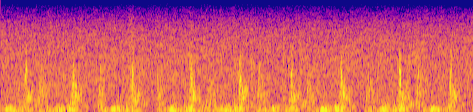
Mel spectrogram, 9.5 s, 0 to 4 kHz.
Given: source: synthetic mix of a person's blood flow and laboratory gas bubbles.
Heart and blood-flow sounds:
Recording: Doppler ultrasound of blood flow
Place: precordium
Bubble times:
no bubbles
From the record:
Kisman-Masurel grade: 000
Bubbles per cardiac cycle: 0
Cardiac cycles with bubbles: 0%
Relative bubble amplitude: no bubbles discernible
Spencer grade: 0 (complete lack of bubble signals)

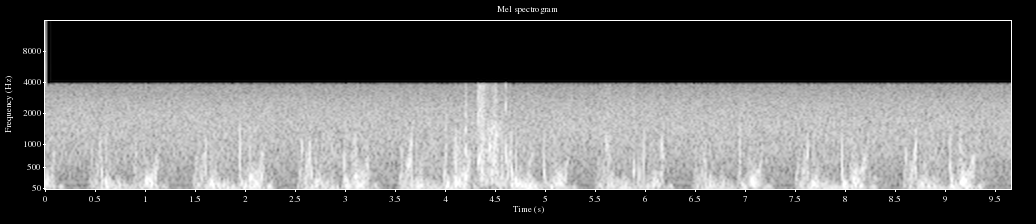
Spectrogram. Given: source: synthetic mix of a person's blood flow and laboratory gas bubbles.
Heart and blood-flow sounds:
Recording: Doppler ultrasound of blood flow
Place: precordium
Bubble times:
4.07-4.25 s: bubbles
4.29-4.65 s: bubbles
4.81-4.90 s: bubbles
5.58-5.65 s: bubbles
5.85-5.92 s: bubbles
6.13-6.19 s: bubbles
From the record:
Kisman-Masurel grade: 222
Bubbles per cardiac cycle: several, 3 to 8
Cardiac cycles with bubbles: 10 to 50%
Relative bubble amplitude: moderate (0.250 to 0.450)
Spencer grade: 2 (many but less than half of the cardiac periods contain bubble signals, singularly or in groups)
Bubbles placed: only in the low amplitude regions of the cardiac cycle

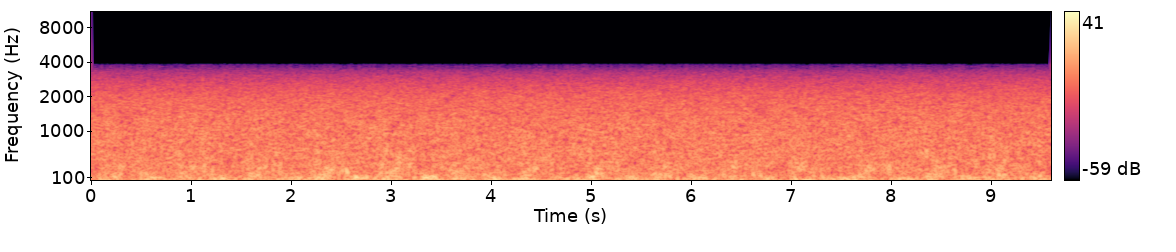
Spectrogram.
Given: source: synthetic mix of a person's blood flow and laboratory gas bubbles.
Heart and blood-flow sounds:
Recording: Doppler ultrasound of blood flow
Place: precordium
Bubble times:
1.08-1.21 s: bubbles
From the record:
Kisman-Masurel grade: 121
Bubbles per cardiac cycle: 1 to 2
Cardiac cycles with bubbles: 10 to 50%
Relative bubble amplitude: barely perceptible (0.100 to 0.250)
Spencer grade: 2 (many but less than half of the cardiac periods contain bubble signals, singularly or in groups)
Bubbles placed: anywhere in the cardiac cycle

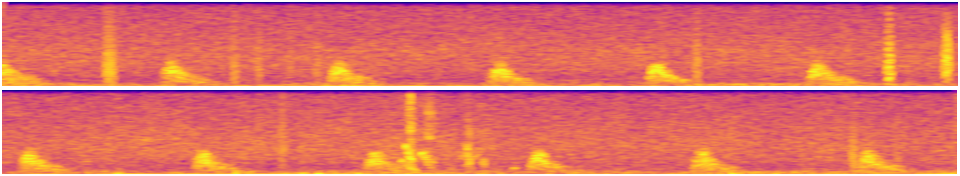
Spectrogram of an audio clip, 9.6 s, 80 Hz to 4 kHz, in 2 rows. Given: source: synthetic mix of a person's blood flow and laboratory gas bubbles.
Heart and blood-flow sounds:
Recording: Doppler ultrasound of blood flow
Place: subclavian vein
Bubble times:
6.74-7.22 s: bubbles
7.32-7.38 s: bubbles
From the record:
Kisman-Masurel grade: 211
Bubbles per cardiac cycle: several, 3 to 8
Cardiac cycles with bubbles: 1 to 10%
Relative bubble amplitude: barely perceptible (0.100 to 0.250)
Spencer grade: 1 (occasional bubble signal discernible with the cardiac motion signal, with majority of cardiac periods free of bubbles)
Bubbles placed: anywhere in the cardiac cycle

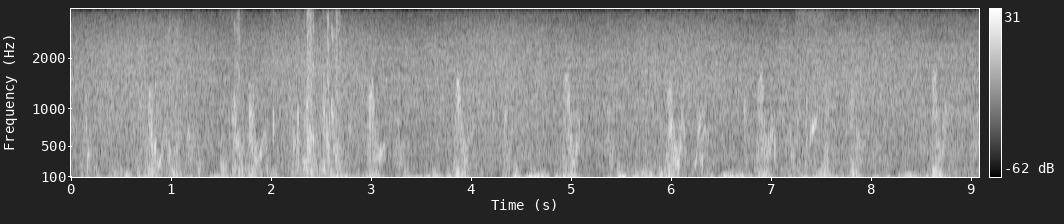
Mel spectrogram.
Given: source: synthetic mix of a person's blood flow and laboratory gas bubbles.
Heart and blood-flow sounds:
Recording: Doppler ultrasound of blood flow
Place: precordium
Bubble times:
0.96-1.12 s: bubbles
1.26-1.34 s: bubbles
1.48-1.74 s: bubbles
2.00-2.06 s: bubbles
2.19-2.86 s: bubbles
6.72-6.79 s: bubbles
7.00-7.08 s: bubbles
7.24-7.61 s: bubbles
From the record:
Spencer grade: 2 (many but less than half of the cardiac periods contain bubble signals, singularly or in groups)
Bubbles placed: only in the low amplitude regions of the cardiac cycle

